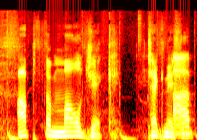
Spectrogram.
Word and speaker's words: ophthalmologic: And by the way, I'm pretty sure I said that wrong, which is why I said it fast. Ophthalmologic technician. – Ophthalmologic. Yeah.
